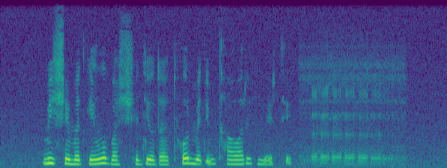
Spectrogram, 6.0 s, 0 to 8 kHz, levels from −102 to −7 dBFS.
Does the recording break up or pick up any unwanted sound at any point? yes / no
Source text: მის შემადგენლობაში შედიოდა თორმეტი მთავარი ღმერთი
yes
